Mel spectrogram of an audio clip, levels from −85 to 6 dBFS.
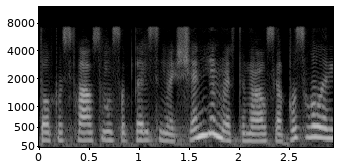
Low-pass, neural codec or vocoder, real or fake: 7.2 kHz; codec, 16 kHz, 1 kbps, FreqCodec, smaller model; fake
